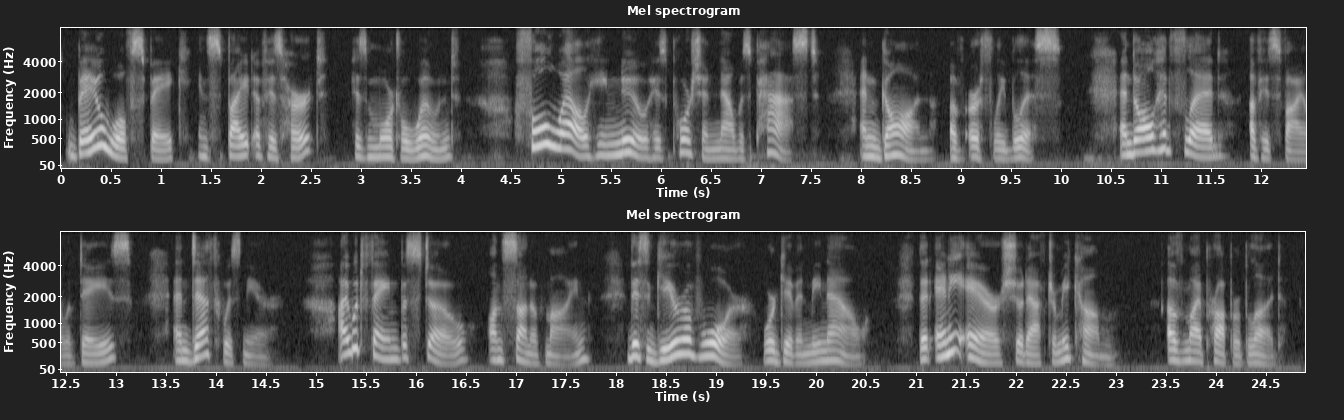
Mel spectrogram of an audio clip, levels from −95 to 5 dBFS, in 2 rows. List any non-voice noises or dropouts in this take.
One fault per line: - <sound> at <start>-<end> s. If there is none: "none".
none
